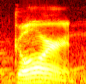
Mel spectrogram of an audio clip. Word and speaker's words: Gorn: forgot his name gorn gorn brought us to rhymes with corn that's gorgeous is what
